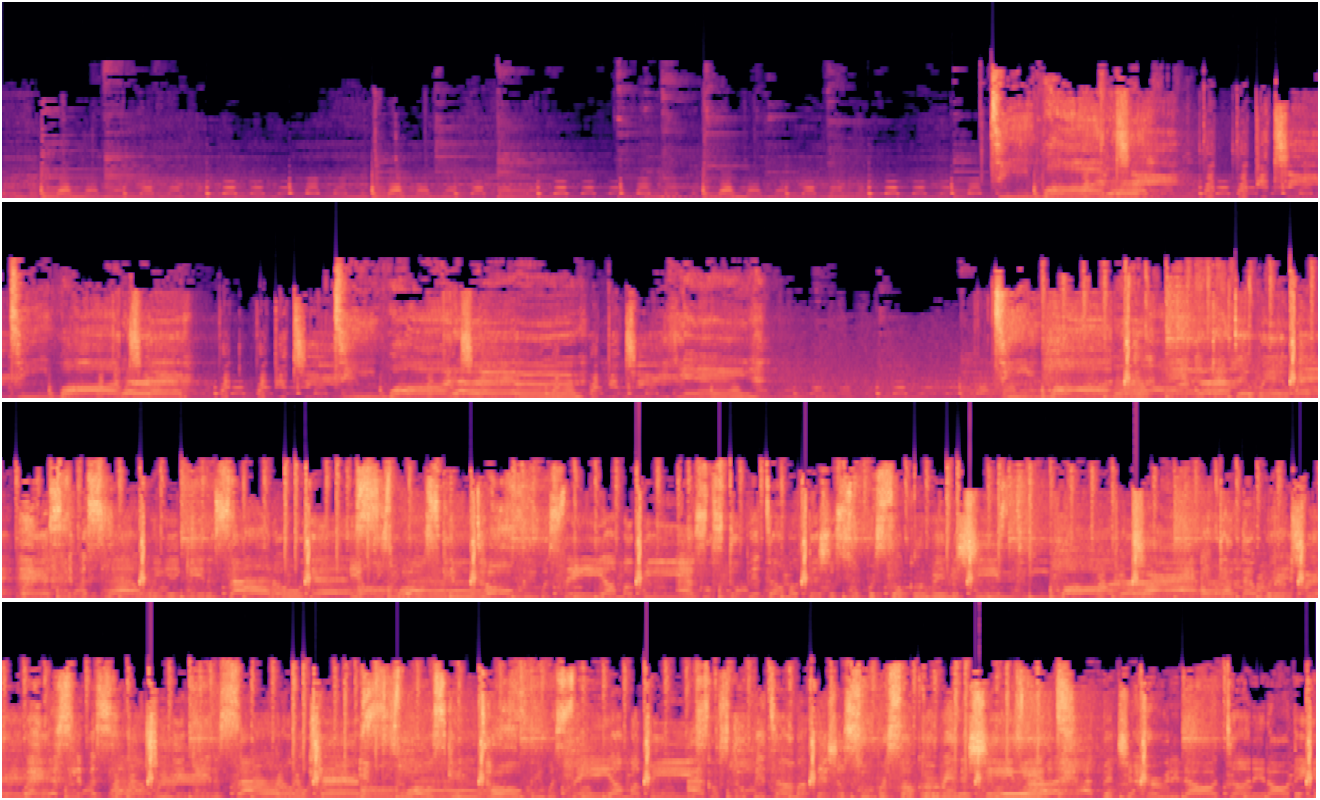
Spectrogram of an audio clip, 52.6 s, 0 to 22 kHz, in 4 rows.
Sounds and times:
Music: 0:00.0 - 0:52.6.

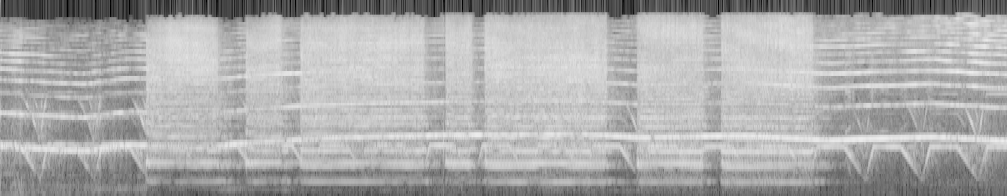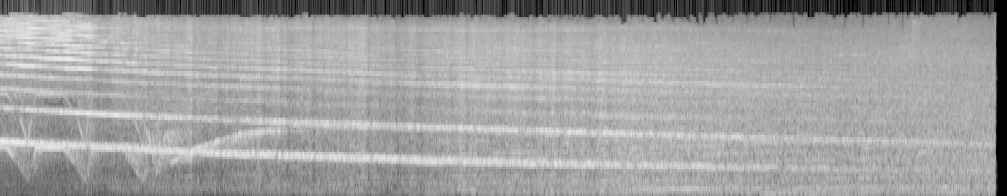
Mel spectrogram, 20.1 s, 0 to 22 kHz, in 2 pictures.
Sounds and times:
Vehicle: 0:00.0 - 0:20.0
Accelerating, revving, vroom: 0:13.3 - 0:20.0.

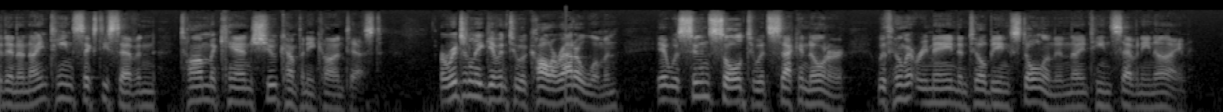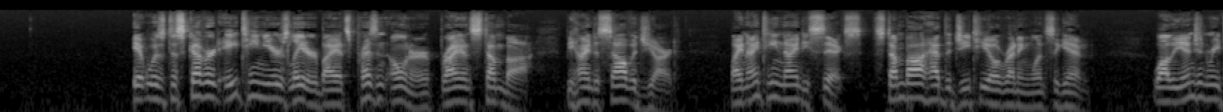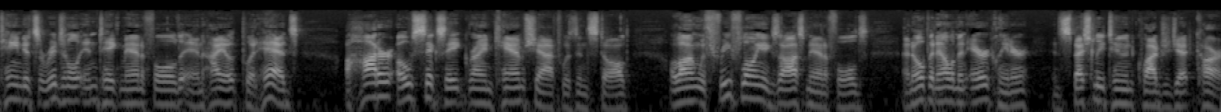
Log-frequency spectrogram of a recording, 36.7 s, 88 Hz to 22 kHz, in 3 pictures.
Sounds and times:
Speech: 0:00.0 - 0:11.9, 0:13.6 - 0:19.0, 0:19.6 - 0:23.2, 0:23.8 - 0:36.6.

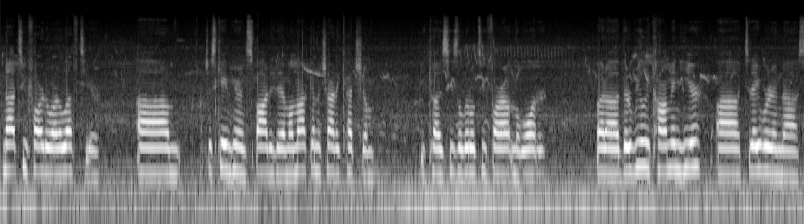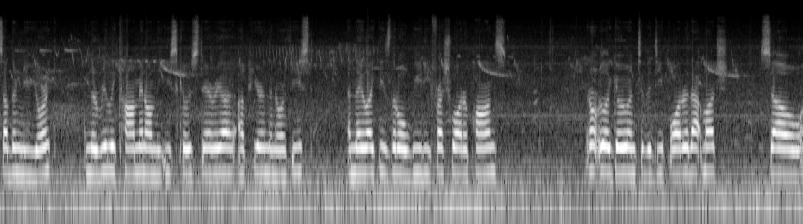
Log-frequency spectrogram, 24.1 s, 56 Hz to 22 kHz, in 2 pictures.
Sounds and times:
Speech: 0:00.0 - 0:01.5, 0:02.1 - 0:08.2, 0:09.0 - 0:19.6, 0:20.8 - 0:24.1.

